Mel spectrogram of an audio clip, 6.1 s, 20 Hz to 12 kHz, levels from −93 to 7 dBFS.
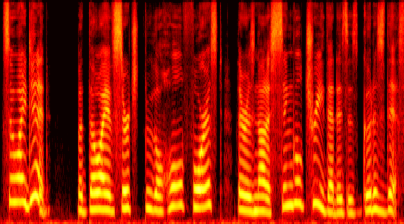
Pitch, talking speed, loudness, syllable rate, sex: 260 Hz, 235 wpm, -18 LUFS, 5.4 syllables/s, female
